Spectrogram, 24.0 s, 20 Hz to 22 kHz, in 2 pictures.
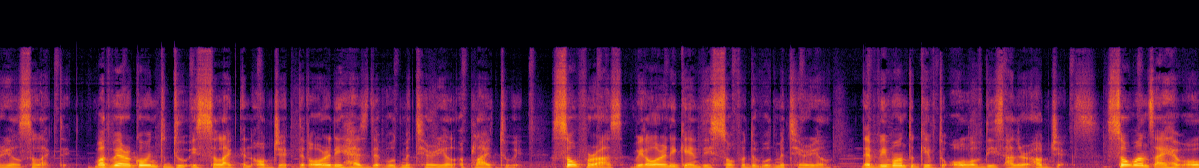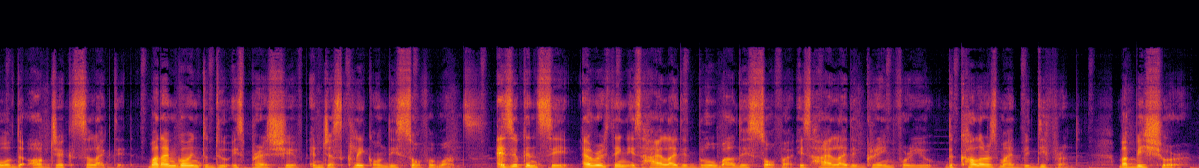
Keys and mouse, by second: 0.0-0.3 drag, 0.4 click, 1.2 g, 4.9-5.4 drag, 5.4 g, 7.7-8.0 drag, 8.5 shift+click, 10.5 g, 15.1 shift+click.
